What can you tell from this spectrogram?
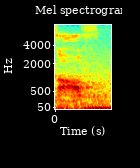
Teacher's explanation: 4 নম্বর মাখরাজ লিসান শুরু হইল জিব্বার গোড়া তার বরাবর উপরে তালুর সঙ্গে লাগায়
